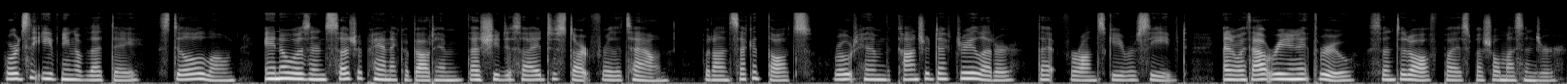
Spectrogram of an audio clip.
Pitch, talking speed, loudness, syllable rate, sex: 215 Hz, 185 wpm, -17 LUFS, 5.2 syllables/s, female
